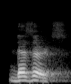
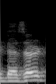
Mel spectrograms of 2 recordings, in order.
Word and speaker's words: desert: तो प्लेटोस और डेजर्ट ये डेजर्ट है डिजर्ट नहीं डिजर्ट होता है मीठा D double SE आर टी डेजर्ट मिठाई मिठाई केक डिजर्ट कहलाते है यह डेजर्ट है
